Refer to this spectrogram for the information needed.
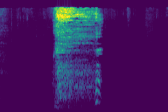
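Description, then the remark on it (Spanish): A person's habitual daily cough: a single loud cough bursts out harshly, followed by a short catch, then a brief second cough begins at the very end. No one speaks. “Lo siento, la tosesica de todos los días.”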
